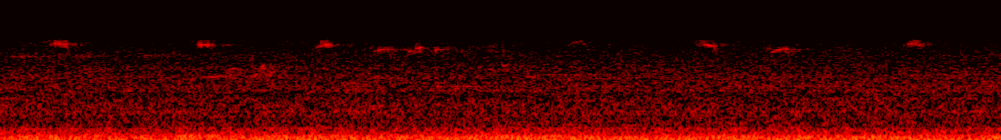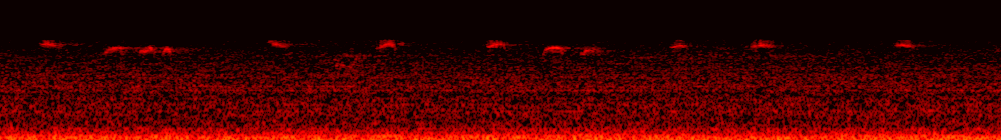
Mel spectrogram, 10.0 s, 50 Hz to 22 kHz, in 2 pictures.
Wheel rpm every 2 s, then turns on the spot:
0, 0, 0, 0, 0.
none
